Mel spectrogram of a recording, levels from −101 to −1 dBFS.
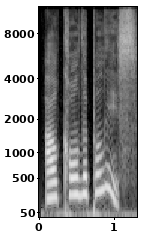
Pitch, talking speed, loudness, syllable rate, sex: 260 Hz, 180 wpm, -16 LUFS, 5.1 syllables/s, female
